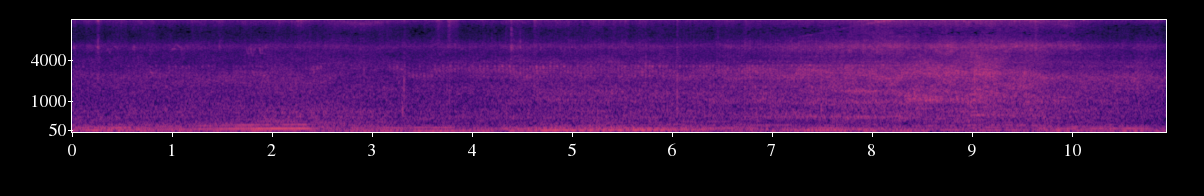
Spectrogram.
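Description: Road traffic: motor vehicle engines running close by, with a low engine hum that shifts in pitch, over a steady traffic noise that swells for a few seconds near the end.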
